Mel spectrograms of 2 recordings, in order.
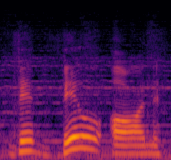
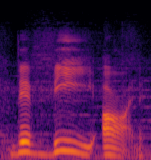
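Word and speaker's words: Vivillon: And so, and just to just to be sure that we're clear, it is it is Viv Villon, not Vivon. I am so tired of seeing people pronounce it this thing Vivian.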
